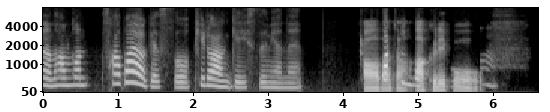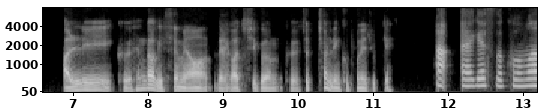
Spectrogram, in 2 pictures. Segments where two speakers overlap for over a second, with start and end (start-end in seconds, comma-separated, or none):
4.3-5.9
